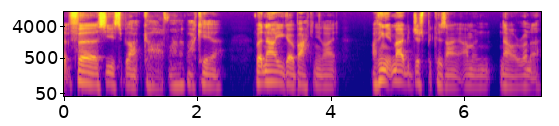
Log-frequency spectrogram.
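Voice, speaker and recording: In a Yorkshire accent, a man talks at a fairly quick pace with a very deep, low pitch and a dark, mellow tone. His pitch variation is ordinary, and the recording is very clean against a silent background. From northern England, Harrogate, Yorkshire. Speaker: ultra runner. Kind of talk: interview conversation.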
